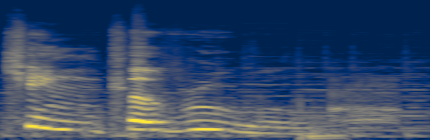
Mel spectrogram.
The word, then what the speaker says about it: King K. Rool: It's King K. Rool. Because that's how they say it. Really cool. Because that's how they say it in the Donkey Kong Country cartoon.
